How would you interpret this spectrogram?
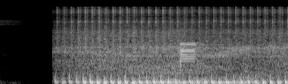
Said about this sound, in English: as you can see, got it running with the carburetor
